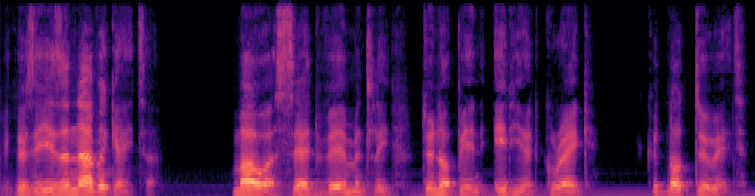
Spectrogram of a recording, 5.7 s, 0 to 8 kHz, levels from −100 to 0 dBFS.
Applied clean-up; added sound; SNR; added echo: neural separator model SepFormer DNS4.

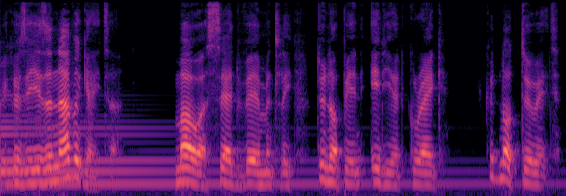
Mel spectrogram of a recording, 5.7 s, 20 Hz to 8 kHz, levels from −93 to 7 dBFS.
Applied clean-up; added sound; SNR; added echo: none; Guitar; 15 dB; none.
